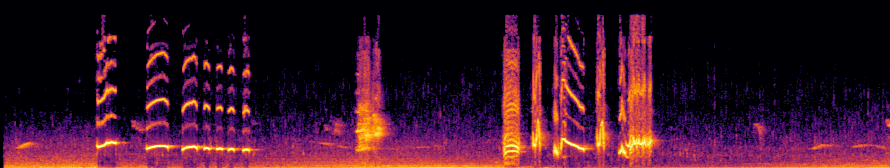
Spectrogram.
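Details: Orange-headed thrush song used as masteran tutoring material: bursts of clear, ringing notes with repeated stacked whistles, then a second group of sharp rising and falling whistles, over a steady low hum.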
